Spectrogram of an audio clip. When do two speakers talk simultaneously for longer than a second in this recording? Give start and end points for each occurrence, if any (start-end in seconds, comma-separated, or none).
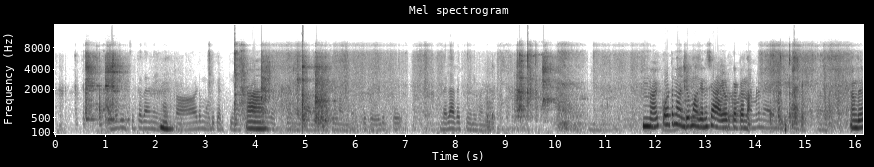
12.2-13.9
